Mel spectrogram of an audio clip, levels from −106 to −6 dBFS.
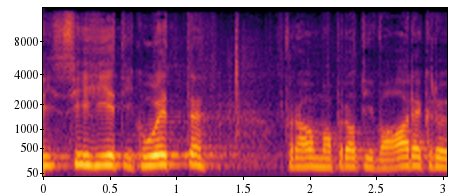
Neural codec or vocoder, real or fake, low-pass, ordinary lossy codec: none; real; 14.4 kHz; none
